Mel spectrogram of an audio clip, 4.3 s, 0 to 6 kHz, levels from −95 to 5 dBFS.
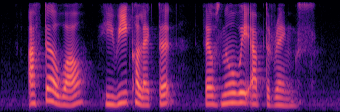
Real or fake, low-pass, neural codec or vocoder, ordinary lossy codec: real; 5.4 kHz; none; none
